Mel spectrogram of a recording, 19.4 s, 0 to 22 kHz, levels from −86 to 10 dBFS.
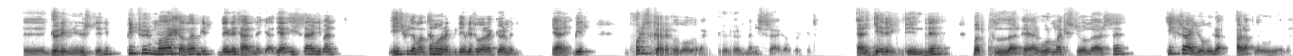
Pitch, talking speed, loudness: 190 Hz, 125 wpm, -19 LUFS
